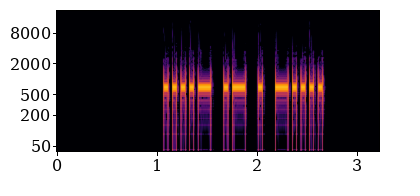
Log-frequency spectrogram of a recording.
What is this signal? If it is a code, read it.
Morse code, heard as a keyed tone, about 28 wpm, 700 Hz. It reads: 4AE6
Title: All Cut Numbers - 4-Digit 28wpm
